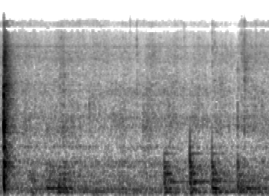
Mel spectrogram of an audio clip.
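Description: A spoon scrapes and clacks against a pan of tomato sauce for a beef tongue estofado, a few soft knocks over a faint, steady simmering hiss.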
